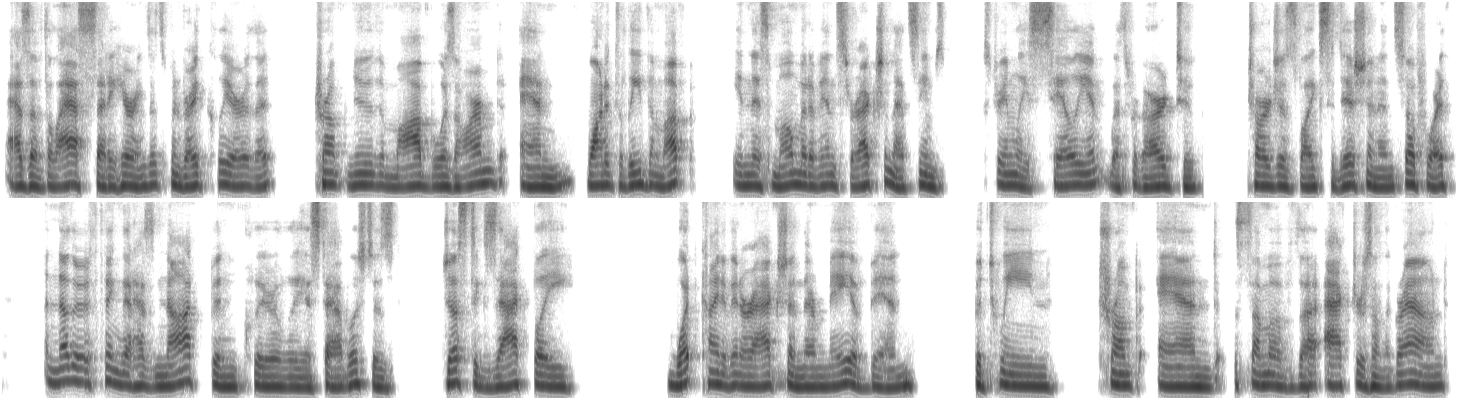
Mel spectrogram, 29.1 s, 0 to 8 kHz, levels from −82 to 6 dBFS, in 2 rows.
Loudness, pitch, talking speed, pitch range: -22 LUFS, 120 Hz, 145 wpm, 110-130 Hz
